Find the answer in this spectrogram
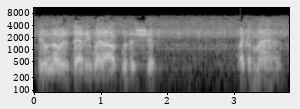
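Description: A man's voice: on the low side, moderate pace. An actor playing a proud, ambitious male space officer in a stiff, self-important 1950s radio drama style. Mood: proud, insistent. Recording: muffled noisy vintage radio recording.

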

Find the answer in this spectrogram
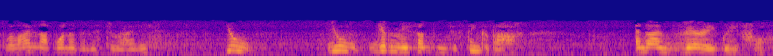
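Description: A woman playing a genteel grieving widow in 1940s radio drama, speaking in a measured, formal way. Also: on the high side, lightly acted. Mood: subdued, grateful. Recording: tinny, band-limited old radio with faint noise.

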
